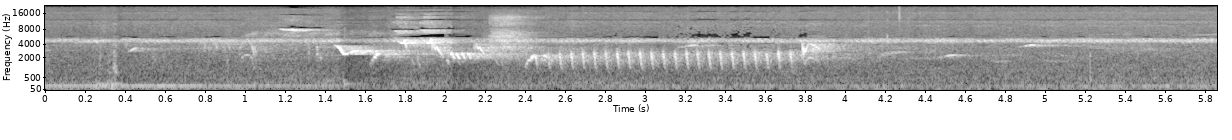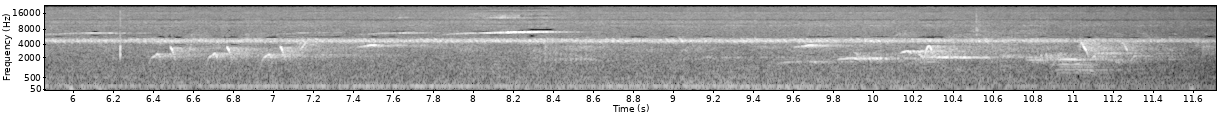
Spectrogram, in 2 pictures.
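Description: A songbird sings short, varied phrases in bursts over a steady, high insect drone, with a brief pause between phrases. The song is moderately loud, with no voices present.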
